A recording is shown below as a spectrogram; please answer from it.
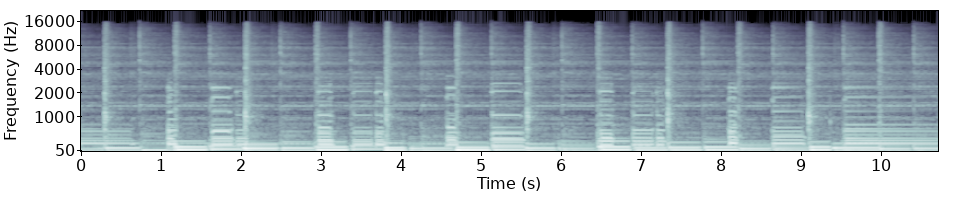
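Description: Archtop jazz guitar comping drop-2 chord voicings (major seventh, minor seventh and dominant 9/13 chords) in short rhythmic stabs. Behind it is a swing backing of walking bass and drums, with a steady cymbal beat about three strokes a second.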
